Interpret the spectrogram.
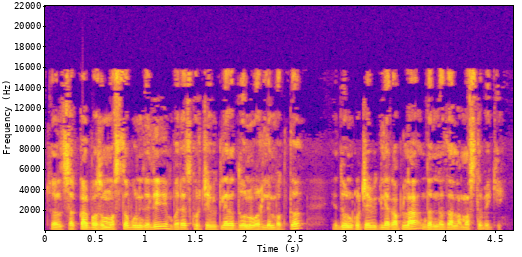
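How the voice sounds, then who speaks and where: Lady voicing a meek chair seller guy, super fast, husky, dry close sound, keeps pleading. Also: low voice, steady tone, dark tone, no echo. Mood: placating. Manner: pleading, placating, stammering restarts.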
